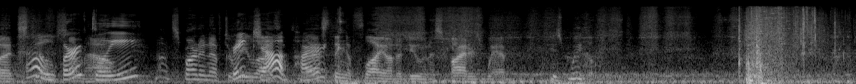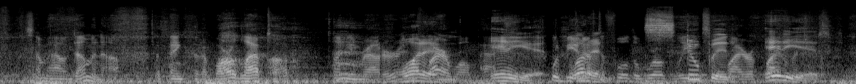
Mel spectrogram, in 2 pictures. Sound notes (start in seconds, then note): 6.1 breathes heavily; 7.4 laptop screen shatters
